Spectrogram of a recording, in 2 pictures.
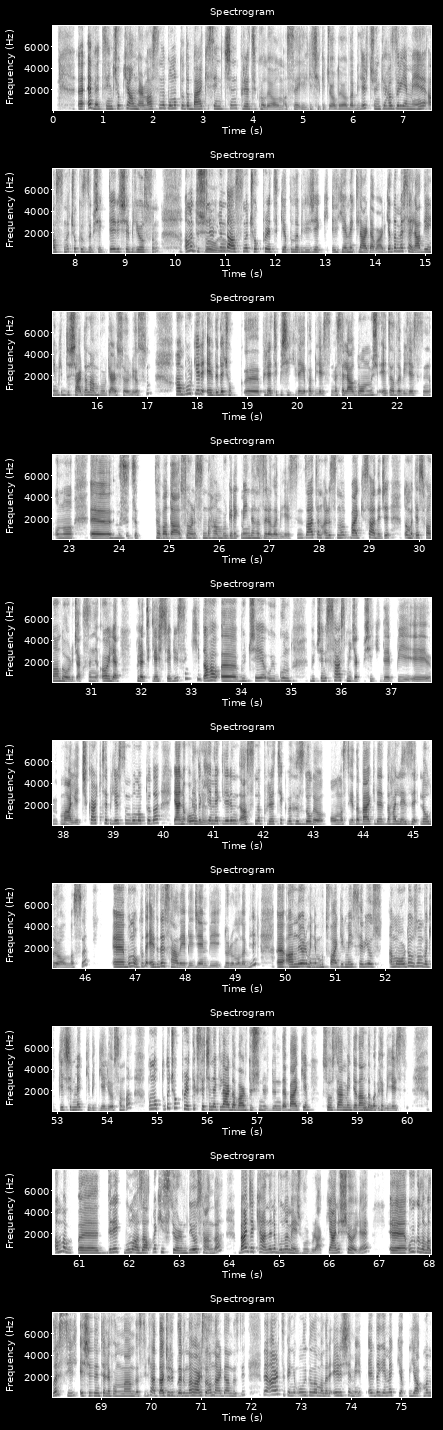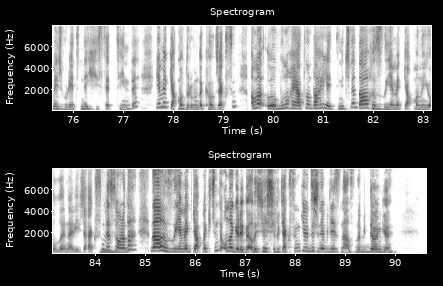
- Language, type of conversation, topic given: Turkish, advice, Bütçemi ve tasarruf alışkanlıklarımı nasıl geliştirebilirim ve israfı nasıl önleyebilirim?
- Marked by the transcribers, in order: tapping; other background noise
